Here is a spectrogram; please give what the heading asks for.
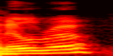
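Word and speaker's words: Milroe: Seahawks took Jaylen Miller from Alabama. Obviously Jayen Milro.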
